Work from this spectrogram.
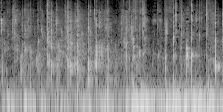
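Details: Wet, squelching chewing from Lucky, a male English-type Labrador aged two and a half, eating raw meat in a small room; bites come in irregular bursts, with dripping, slurping noises between them.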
